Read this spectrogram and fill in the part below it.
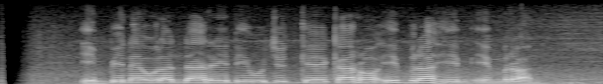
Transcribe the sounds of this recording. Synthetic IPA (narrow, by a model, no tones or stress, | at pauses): ʔimpinewuləndaɾidiwud͡ʒut̪̚kekaɾoʔibɾaɦɪmḭmɾan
